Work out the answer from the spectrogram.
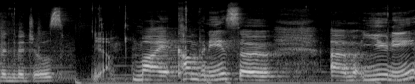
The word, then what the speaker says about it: Youni: My company, so Uni, which is spelled Y-O-U-N-I, so it's like you, the personal side of university.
